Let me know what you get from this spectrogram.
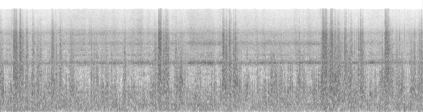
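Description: Wind buffeting the microphone over the running noise of an electric local train moving at speed, with irregular gusts and a faint steady high whine.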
